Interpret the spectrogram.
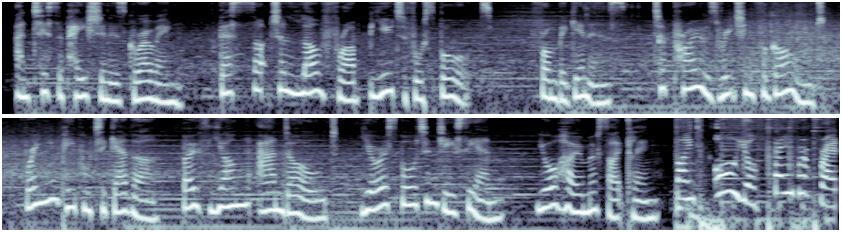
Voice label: TV Promo Showreel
